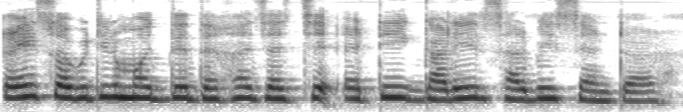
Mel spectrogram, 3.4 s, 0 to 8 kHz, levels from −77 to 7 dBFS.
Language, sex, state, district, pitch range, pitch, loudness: Bengali, female, Assam, Hailakandi, 240-270 Hz, 255 Hz, -14 LUFS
